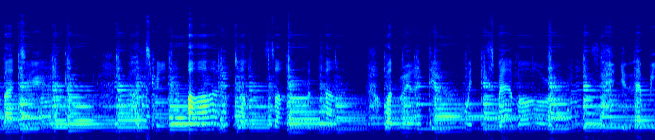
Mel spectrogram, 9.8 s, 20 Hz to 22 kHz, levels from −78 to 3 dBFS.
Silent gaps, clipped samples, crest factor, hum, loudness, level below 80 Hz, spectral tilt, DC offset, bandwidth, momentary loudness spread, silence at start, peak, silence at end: none; under 0.1%; 26 dB; none; -40 LUFS; -84 dBFS; -0.5 dB/octave; under 0.1%; over 20 kHz; 6 LU; 0 s; -14 dBFS; 0 s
